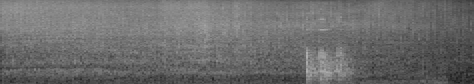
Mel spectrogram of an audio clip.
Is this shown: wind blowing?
no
